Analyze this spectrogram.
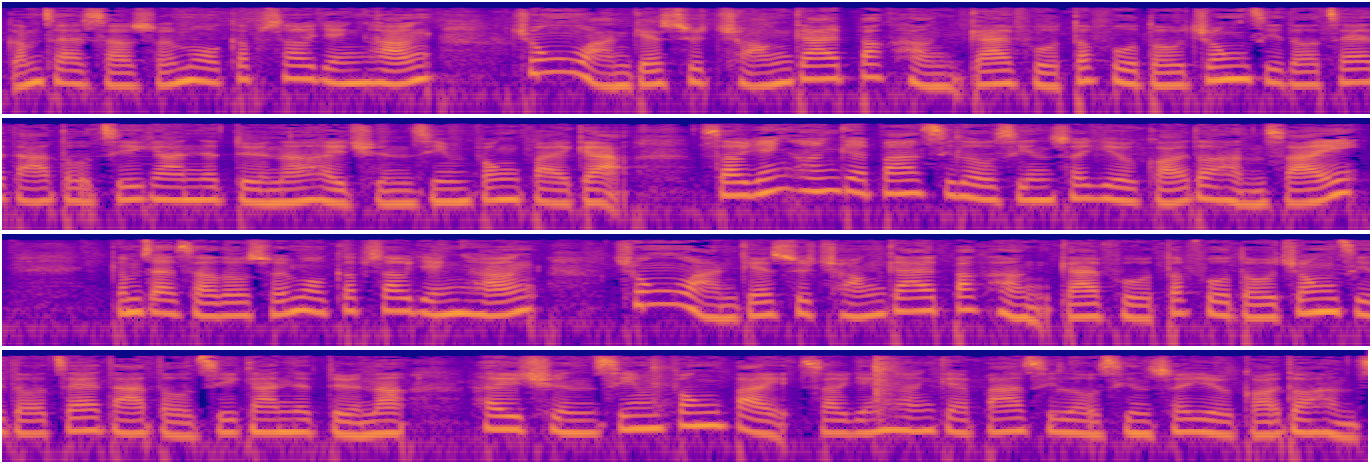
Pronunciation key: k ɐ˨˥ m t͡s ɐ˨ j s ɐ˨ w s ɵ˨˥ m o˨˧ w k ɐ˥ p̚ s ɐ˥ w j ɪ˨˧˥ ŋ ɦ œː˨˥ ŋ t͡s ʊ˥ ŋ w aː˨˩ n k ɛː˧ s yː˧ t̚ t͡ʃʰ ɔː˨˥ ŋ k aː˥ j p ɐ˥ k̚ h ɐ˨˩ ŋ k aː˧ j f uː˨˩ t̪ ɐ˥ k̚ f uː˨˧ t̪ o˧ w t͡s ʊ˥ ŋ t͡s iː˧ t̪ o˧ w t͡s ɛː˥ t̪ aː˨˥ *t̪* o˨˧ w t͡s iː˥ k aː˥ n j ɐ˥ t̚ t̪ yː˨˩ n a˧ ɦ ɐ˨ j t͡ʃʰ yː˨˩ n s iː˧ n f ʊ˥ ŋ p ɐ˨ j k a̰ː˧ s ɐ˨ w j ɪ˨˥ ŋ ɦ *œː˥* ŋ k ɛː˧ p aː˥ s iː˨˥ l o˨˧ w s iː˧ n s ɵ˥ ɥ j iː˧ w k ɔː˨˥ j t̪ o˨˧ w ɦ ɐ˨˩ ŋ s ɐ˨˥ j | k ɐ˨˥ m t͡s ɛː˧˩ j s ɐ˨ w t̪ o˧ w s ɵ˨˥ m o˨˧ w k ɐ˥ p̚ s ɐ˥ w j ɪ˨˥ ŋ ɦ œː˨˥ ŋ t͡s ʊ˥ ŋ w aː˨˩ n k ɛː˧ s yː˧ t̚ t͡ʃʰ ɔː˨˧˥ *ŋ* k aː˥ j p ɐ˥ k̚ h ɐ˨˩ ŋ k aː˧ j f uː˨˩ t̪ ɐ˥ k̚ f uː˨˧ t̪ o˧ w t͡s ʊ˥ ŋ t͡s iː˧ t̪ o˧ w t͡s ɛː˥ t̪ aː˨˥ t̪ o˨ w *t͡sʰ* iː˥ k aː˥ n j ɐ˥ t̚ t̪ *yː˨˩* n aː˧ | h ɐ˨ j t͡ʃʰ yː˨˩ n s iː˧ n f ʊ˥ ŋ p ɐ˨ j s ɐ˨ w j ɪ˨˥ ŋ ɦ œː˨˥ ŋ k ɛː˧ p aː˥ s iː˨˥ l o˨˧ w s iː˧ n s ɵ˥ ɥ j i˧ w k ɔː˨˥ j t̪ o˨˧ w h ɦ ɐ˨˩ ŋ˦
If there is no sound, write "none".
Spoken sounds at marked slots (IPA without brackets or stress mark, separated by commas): t̪, œː˨˥, ŋ, t͡s, yː˨˩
